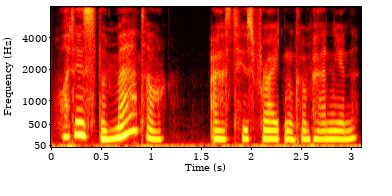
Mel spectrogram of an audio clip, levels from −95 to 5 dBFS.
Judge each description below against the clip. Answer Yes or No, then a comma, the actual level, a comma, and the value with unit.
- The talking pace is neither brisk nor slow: Yes, average, 155 wpm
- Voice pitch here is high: Yes, high, 205 Hz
